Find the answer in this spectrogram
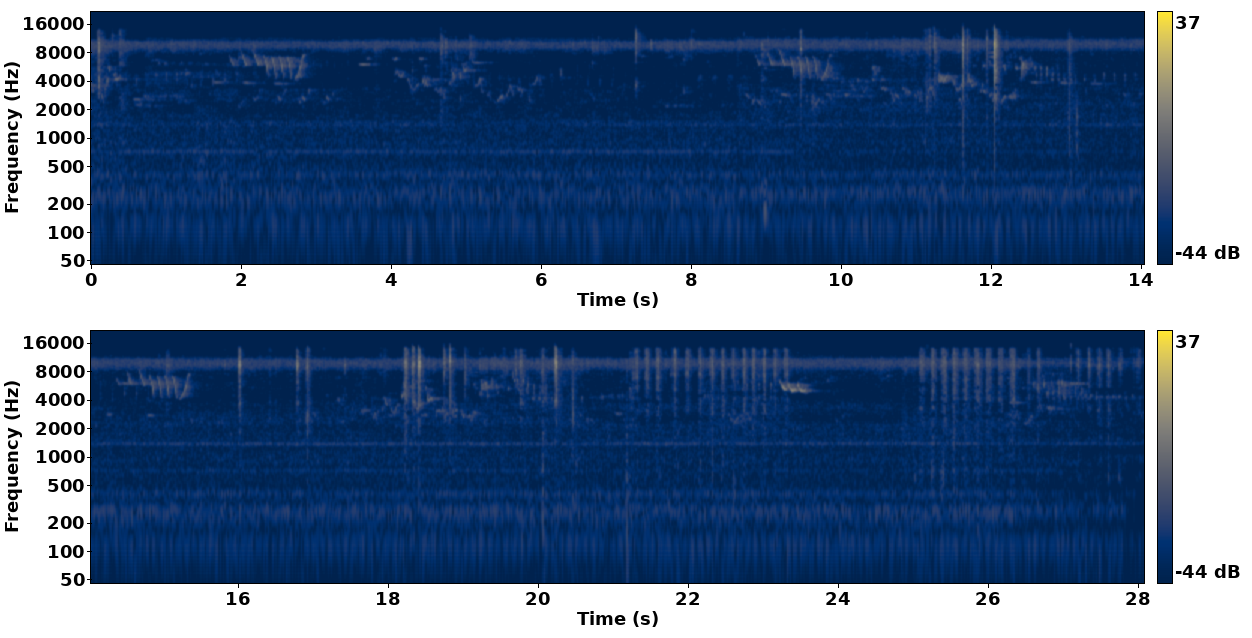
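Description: A steady low mechanical hum, with small birds chirping now and then. Over it come a few sharp knocks and scraping clicks from fish being handled on a cutting board, with fast runs of ticks in the last few seconds.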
